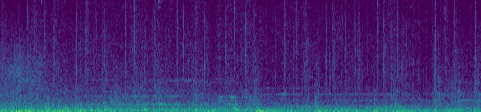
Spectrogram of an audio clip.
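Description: Rapid, continuous hoofbeats of a galloping horse in the video game Ghost of Tsushima pound steadily throughout, loud and close, with a faint rain-like hiss underneath.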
